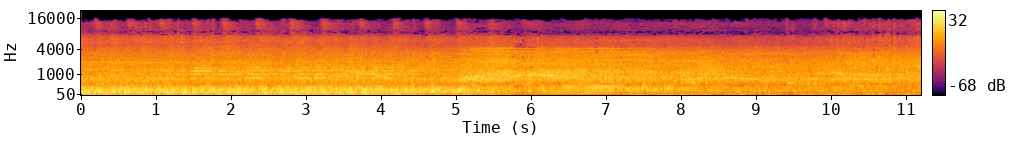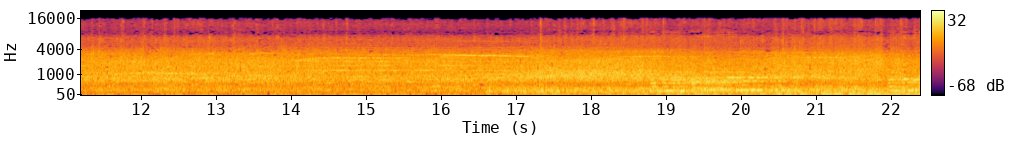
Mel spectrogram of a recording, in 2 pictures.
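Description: Players' shoes squeak on the court.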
